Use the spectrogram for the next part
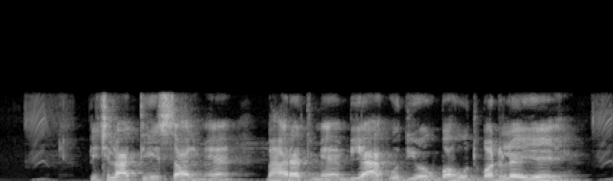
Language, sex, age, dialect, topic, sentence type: Maithili, male, 36-40, Bajjika, agriculture, statement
